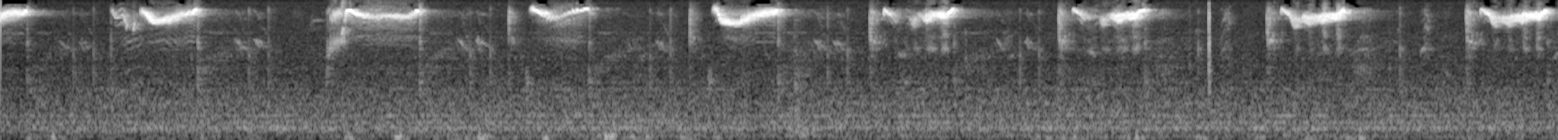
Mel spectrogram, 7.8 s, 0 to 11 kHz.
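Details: Wild European starling, a regular visitor, calling on 21 March 2013 while said to be happy: a high, squeaky, wavering whistle repeated about once a second, roughly eight times, over low background hum.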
